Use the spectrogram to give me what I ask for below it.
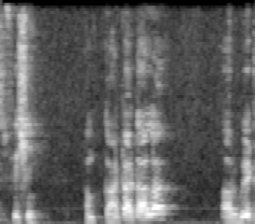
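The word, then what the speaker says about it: phishing: cyber fraud होता है उसको फिशिंग बोलते हैं भले उसका स्पेलिंग पीएच से शुरू हो बट इ फिशिंग हम कांटा डाला और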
